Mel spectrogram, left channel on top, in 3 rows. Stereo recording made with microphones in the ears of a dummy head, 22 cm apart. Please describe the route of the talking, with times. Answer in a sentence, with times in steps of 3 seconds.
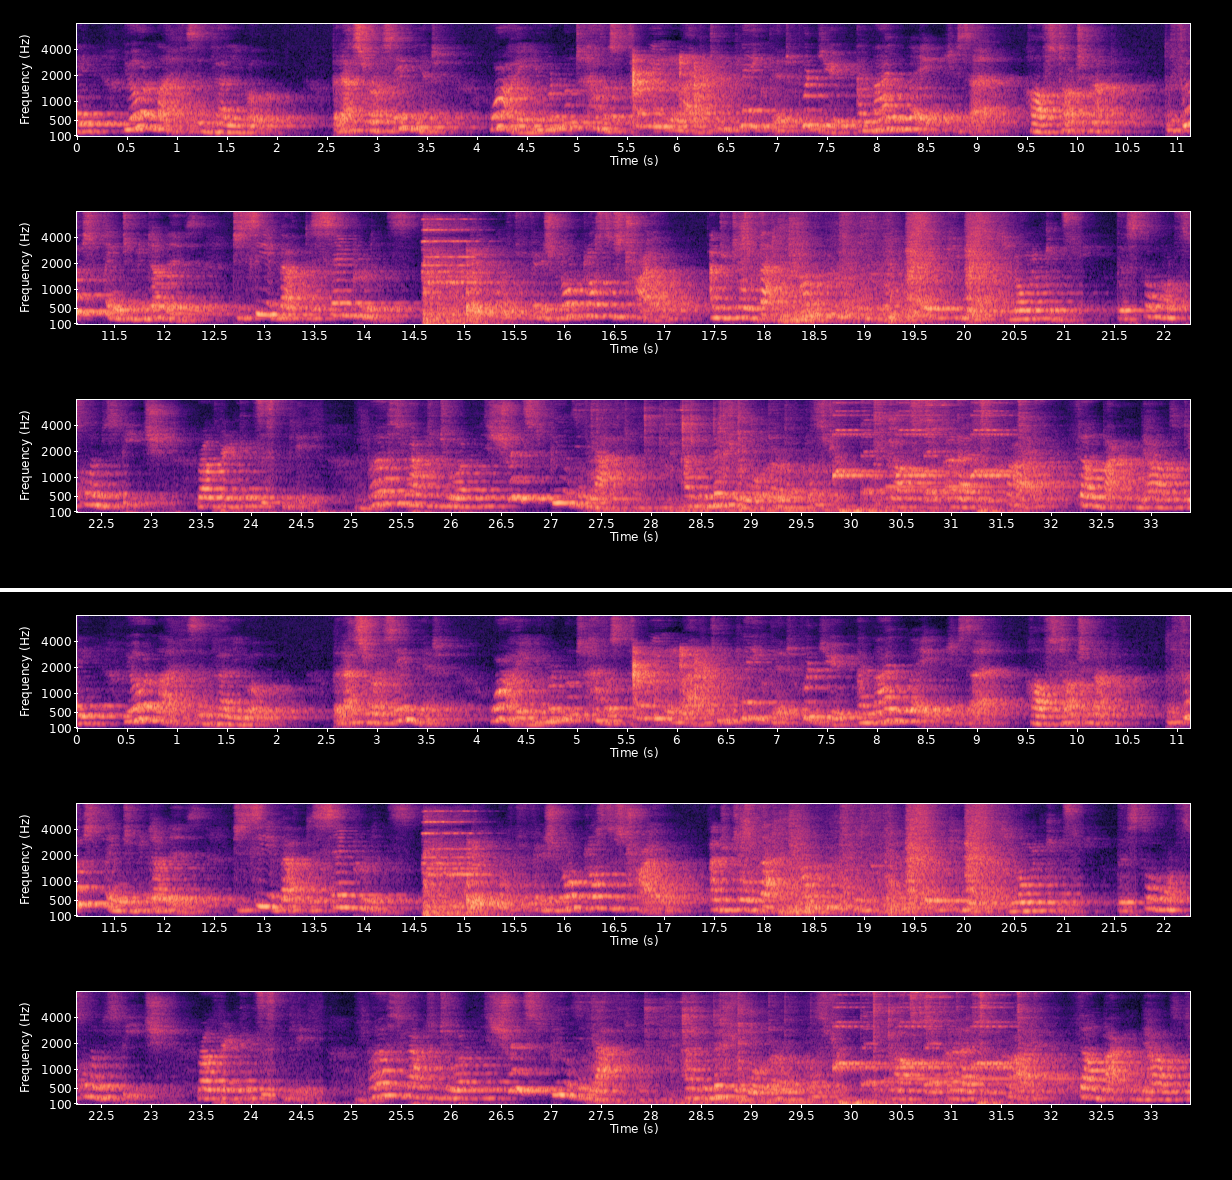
You can hear the talking on the left from 0 s, in the centre from 24 s and on the left from 27 s.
